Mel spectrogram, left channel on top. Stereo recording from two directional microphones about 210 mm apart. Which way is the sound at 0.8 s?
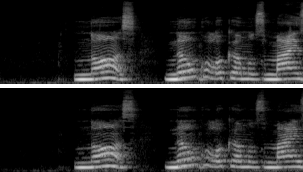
45° left (ahead or behind).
